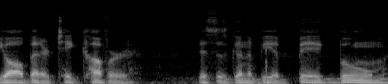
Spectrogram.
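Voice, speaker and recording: A man puts on a character voice with a very deep, low pitch. He moves at a moderate pace, and the recording is very clean with a silent background. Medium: read story. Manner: crude, hollering showman.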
